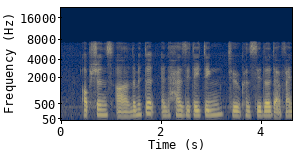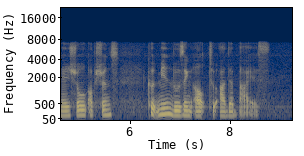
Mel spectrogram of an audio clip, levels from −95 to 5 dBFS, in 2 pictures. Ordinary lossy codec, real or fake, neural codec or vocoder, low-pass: none; real; none; 7.2 kHz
